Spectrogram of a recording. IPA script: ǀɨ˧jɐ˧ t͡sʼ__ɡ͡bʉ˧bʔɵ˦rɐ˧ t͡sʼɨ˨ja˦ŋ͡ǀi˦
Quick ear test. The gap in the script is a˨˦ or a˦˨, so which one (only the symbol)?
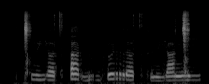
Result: a˦˨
